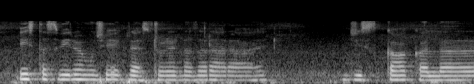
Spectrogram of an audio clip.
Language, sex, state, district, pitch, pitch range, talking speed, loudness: Hindi, female, Chandigarh, Chandigarh, 210 Hz, 200-220 Hz, 165 wpm, -17 LUFS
